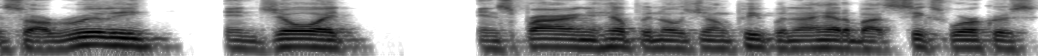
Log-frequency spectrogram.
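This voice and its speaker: Moderately paced, a man with an American accent and medium pitch has an unremarkable speaking voice with fairly even intonation. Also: quiet background. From Houston, Texas (Fifth Ward). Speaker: college basketball coach. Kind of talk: interview.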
